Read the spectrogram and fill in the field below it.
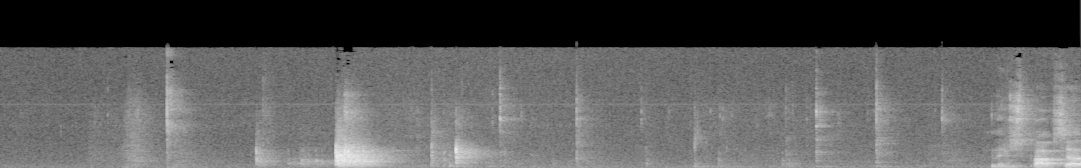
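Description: Small plastic parts click and knock as they are handled.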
